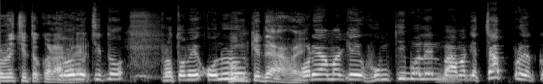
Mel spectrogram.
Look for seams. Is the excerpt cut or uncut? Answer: uncut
